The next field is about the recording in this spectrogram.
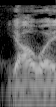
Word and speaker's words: Yahweh: Yahweh is the basic word for the God of Israel, if you're unfamiliar. You may have heard Jehovah before, but uh, kind of the pronunciation nowadays is Yahweh, the God of Israel.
